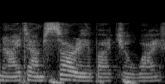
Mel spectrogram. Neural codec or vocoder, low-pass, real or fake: none; 7.2 kHz; real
